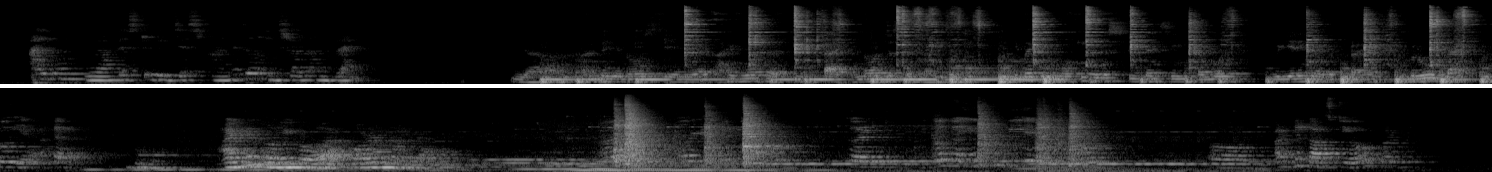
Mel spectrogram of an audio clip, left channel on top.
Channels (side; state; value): both; different; correlation 0.00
